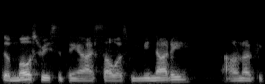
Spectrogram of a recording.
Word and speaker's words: minari: no it's not on netflix yet um it's it's spelled okay m i n a r i um it's minari is a korean word um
